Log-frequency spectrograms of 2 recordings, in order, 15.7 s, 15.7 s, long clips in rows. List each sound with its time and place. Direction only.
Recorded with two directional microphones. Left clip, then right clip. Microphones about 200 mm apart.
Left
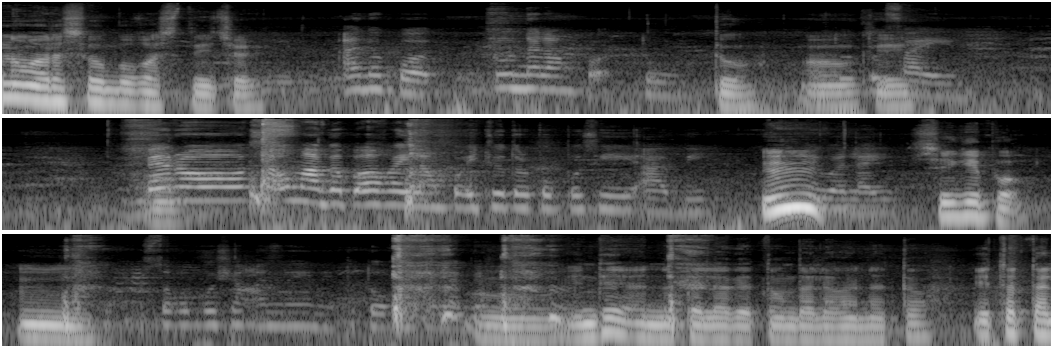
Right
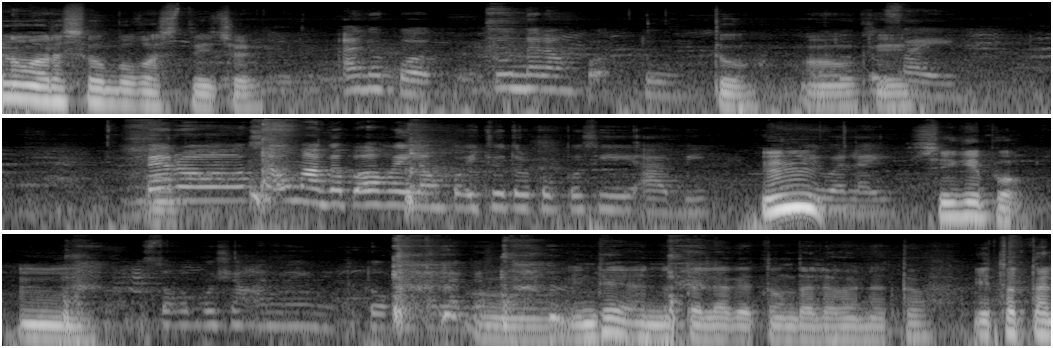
0.0 s a man's voice: centre (ahead or behind)
6.0 s a man's voice: centre (ahead or behind)
9.0 s speech: 10° left (ahead or behind)
9.4 s a man's voice: 5° right (ahead or behind)
13.0 s speech: 55° left (ahead or behind)
13.3 s speech: 10° left (ahead or behind)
